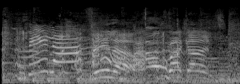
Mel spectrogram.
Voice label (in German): Outfielder, Schiedsrichter junge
